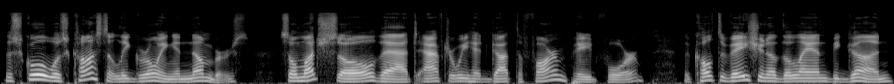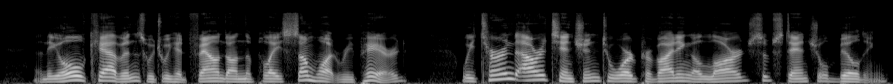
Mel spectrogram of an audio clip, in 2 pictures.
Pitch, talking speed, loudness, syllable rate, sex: 150 Hz, 160 wpm, -20 LUFS, 4.5 syllables/s, male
